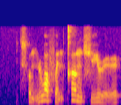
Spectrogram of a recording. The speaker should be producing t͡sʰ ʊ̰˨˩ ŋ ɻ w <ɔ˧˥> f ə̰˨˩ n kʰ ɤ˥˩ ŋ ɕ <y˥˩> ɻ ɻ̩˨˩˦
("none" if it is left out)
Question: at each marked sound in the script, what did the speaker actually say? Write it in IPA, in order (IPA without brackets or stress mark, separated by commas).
ɔ˥˩, y˧˥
